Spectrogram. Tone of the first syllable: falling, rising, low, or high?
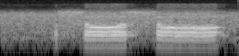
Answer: high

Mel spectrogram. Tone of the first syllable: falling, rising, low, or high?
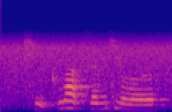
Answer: low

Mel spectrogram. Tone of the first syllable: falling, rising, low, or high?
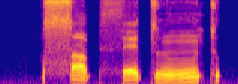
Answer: rising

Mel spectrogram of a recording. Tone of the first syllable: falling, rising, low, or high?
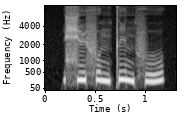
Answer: high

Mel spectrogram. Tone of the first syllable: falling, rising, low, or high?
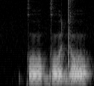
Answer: low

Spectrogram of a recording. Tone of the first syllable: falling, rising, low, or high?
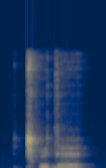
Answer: low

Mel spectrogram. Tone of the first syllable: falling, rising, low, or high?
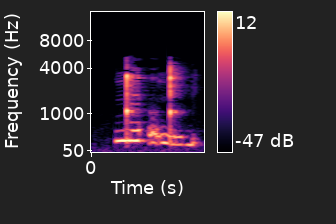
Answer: high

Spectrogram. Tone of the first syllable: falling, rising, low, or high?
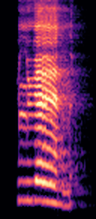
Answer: falling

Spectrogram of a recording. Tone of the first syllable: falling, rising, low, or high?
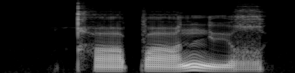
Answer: low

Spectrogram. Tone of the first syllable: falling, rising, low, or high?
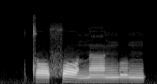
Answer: low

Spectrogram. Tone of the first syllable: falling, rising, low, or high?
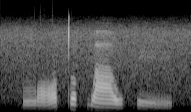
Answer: rising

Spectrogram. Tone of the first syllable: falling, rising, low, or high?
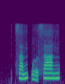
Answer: rising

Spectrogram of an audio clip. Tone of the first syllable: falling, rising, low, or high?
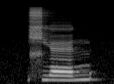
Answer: rising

